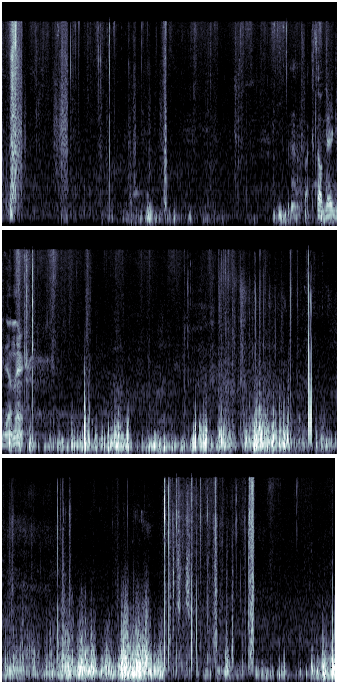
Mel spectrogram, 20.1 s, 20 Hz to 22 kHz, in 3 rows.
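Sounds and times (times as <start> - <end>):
footsteps on rough ground: 0.0 - 20.0
sharp clicks: 10.4 - 15.2.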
